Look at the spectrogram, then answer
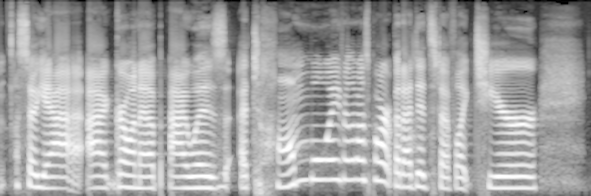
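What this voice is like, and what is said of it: Strong Southern US accent. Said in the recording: “you already have a wildly Southern accent.”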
